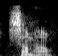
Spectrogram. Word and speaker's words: somehow: and it's an adverb how many syllables are in somehow to stress in the first somehow the paper was due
